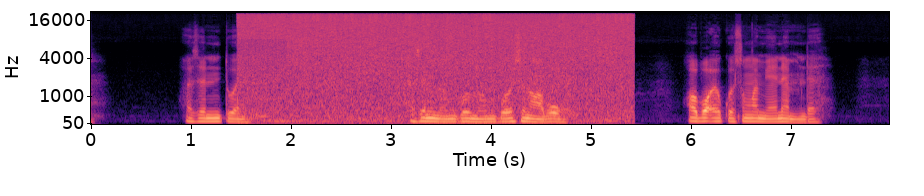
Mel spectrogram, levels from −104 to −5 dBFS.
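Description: A steady crackling fizz runs through the speech from 1.46 s to 5.43 s, carrying on through the pauses as well. It is an unreliable data bit: one marginal data line flips its bit in a random share of samples, so each error lands as an identical spike.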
